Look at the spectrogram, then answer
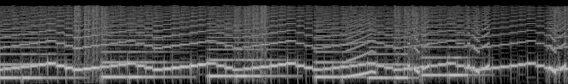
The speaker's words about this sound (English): It definitely sounds like a Master System game.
